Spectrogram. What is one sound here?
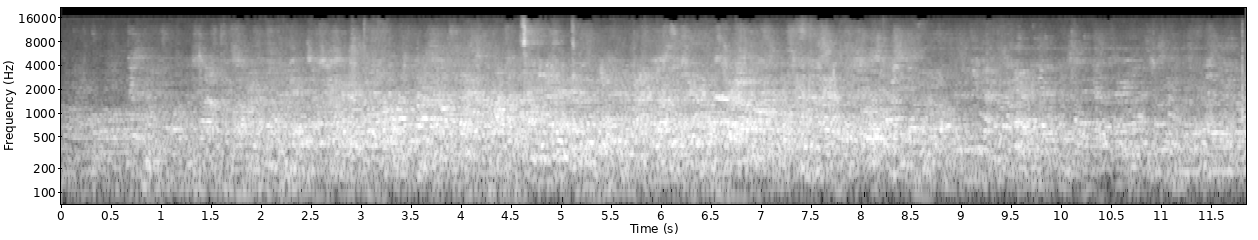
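An older woman speaks calmly to an audience in an echoing hall.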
